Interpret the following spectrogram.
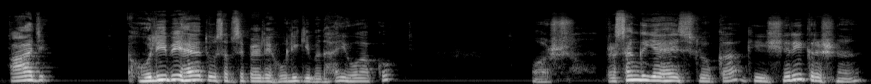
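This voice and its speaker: Man from India, devotional verse lesson, unhurried steady delivery, stretches out chanted syllables. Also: fairly high pitch. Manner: slow, deliberate, chants verse lines drawn out. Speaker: Gita recitation teacher.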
